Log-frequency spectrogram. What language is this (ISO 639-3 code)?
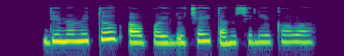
pus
